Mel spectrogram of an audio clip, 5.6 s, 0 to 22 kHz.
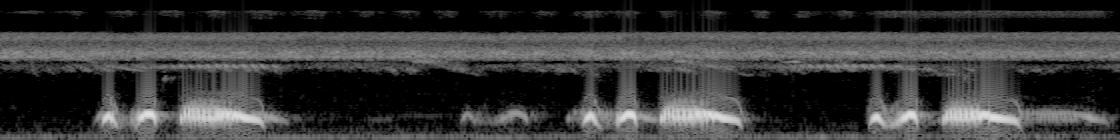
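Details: Spotted dove, a bổi bird noted for good cooing, recorded 26 September 2020: three phrases, each two short hooting notes and then a longer, falling coo, about two seconds apart, over a steady high hiss.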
